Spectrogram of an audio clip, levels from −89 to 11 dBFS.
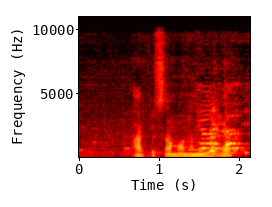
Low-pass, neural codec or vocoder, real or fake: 9.9 kHz; codec, 44.1 kHz, 2.6 kbps, SNAC; fake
